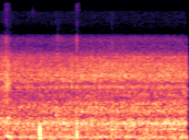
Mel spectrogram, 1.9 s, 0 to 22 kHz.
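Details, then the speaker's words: Acer Predator X27 monitor cooling fan set manually to 100%, louder than its normal 75%: steady, airy roar with no speed change. Loud cooling fan at full speed. "let it put manually to 75 can you hear it I definitely can so 75 was like normal and this is a hundred"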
